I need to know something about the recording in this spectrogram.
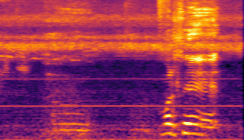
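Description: A man's voice speaking in short phrases, soft about half a second in and louder near the end, over a steady high-pitched chirring like insects in the background.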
